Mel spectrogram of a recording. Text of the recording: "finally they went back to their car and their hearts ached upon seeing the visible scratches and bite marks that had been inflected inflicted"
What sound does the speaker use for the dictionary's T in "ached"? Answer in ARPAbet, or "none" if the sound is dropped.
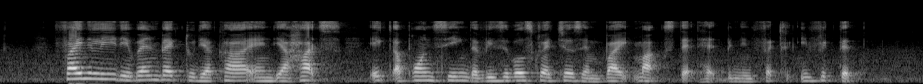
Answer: T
